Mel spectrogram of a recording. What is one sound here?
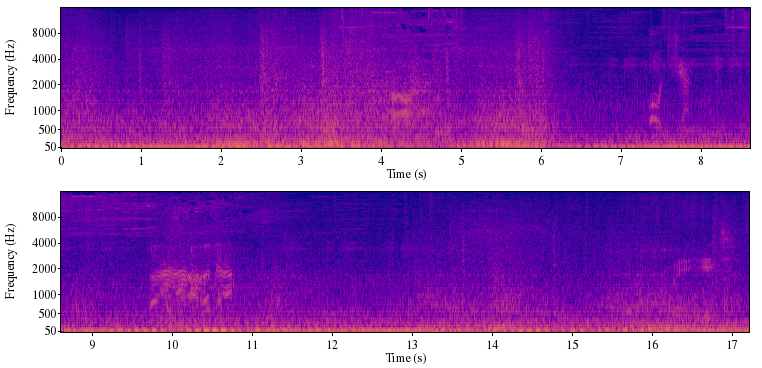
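Game music and sound effects play steadily.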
